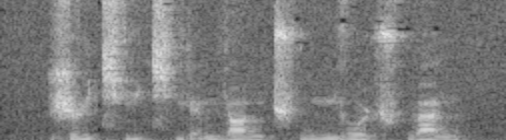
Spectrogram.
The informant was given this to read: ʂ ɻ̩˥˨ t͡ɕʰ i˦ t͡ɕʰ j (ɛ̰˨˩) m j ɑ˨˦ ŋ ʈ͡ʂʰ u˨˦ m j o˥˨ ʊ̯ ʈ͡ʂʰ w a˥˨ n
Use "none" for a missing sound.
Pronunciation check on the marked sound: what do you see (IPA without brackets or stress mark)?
ɛ̰˨˩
